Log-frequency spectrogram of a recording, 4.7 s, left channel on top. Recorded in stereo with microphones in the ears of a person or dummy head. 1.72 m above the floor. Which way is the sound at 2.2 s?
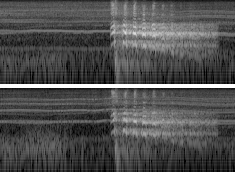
55° left (ahead or behind).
